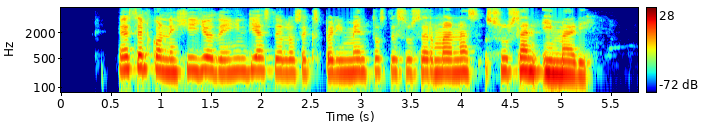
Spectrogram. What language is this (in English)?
Spanish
